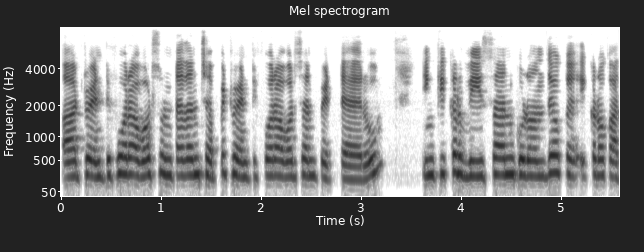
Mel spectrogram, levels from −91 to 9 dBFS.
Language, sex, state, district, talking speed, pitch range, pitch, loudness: Telugu, female, Andhra Pradesh, Chittoor, 205 wpm, 245-270 Hz, 255 Hz, -14 LUFS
